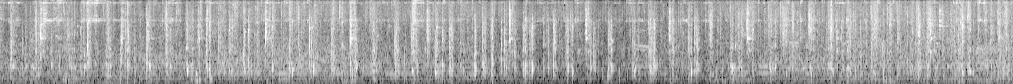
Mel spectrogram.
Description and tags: Horse and Carriage
I recorded this sound at a wedding. The brides arrived in a white carriage pulled by two white horses. This was recorded directly by my Canon EOSR. So i figured I would contribute What I have. Thanks
carriage, field-recording, gallop, horse, trot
